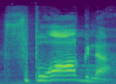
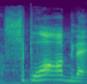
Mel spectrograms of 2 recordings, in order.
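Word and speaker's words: splagna (σπλάγχνα): The word is, the Greek word is splagna, splagna. And you have to say it like it's a very guttural word.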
